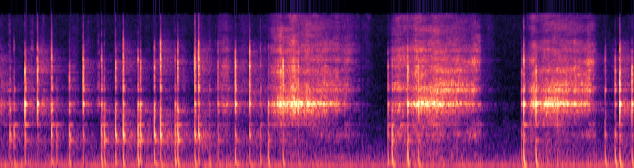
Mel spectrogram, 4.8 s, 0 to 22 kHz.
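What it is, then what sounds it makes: Wooden hamster house tapped with nails. Long nails tap quickly on the roof of a small, hollow pine-wood hamster house, making sharp, dry wooden clicks with a ringing tone near 2 kHz. Three stretches of bright, hissing scratches follow, with more taps in between.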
